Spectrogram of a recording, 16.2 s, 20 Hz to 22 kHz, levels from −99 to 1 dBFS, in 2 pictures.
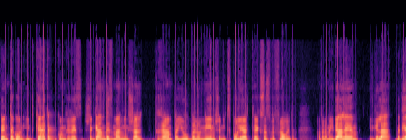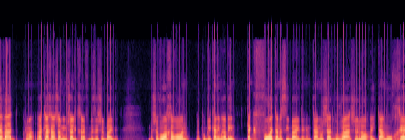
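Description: From 0.10 s to the end, periodic USB or driver dropouts run through the speech. A tiny slice of audio is skipped every 0.063 s, about 16 times a second. Nothing fills the gaps. The signal just jumps ahead. This rate points to a background task stalling the bus or driver on a fixed cycle. It is heard as a steady train of ticks. They sound only while the voice is present and vanish in pauses.

At 0.97 s the sound hangs for a moment. The last bit of voice is stretched into a fading buzz until 1.20 s, filling about 118 ms. Then the speech carries on from where it stopped. Nothing is lost, but the delay grows by that 118 ms. This is a call audio freeze. The likely cause is delayed packets that left the jitter buffer empty while the receiver waited.

At 1.28 s comes a short concealed packet loss, ending at 1.32 s. About 20 ms of audio never reached the decoder. The receiver covered it with 19 ms of made-up continuation, drawn from the sound just before. 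It then blends back into the real signal. The result is a brief smear or small wobble in the voice.

From 1.45 s to 9.01 s there is a call bitrate drop. The encoder falls from 64 kbps to 28 kbps. It stays at that low rate for about 4.6 s. The bandwidth estimate fell, so the codec had far fewer bits to spend. The speech turns coarse and watery. Quality comes back once the rate climbs again.

Inside that stretch, from 6.46 s to 7.83 s, a jitter buffer speed-up takes place. The buffer held more audio than it wanted. To shed the excess, the receiver cut out many short pieces of a pitch period or so. Roughly a tenth of a second goes in total. Playback runs at about 108% speed. The pitch stays the same, but the speech sounds hurried through this section.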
